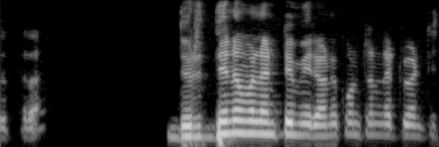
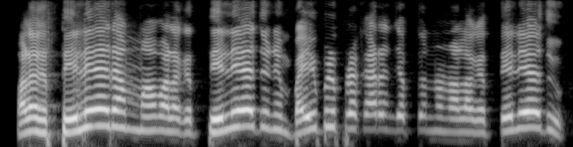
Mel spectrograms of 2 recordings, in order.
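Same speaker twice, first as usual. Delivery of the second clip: preaching at full force; 6 semitones higher, 6 dB louder than usual. Real, not acted. Preacher proclaims to the congregation.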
